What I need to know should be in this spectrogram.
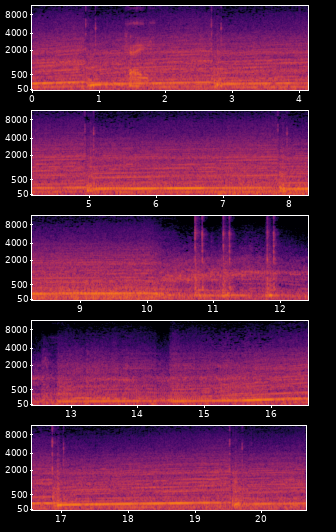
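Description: A racing car engine roars and revs up through the gears, dropping in pitch at each gear change.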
